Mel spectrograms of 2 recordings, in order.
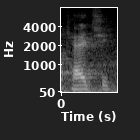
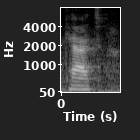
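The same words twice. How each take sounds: First: An extra vowel sound is added after the t. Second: The word ends cleanly on the t sound. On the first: The speaker calls it wrong. "Não coloca a vogal na final da frase quando não tem" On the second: The speaker calls it right. "Sempre termina no quê? Na última consoante"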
